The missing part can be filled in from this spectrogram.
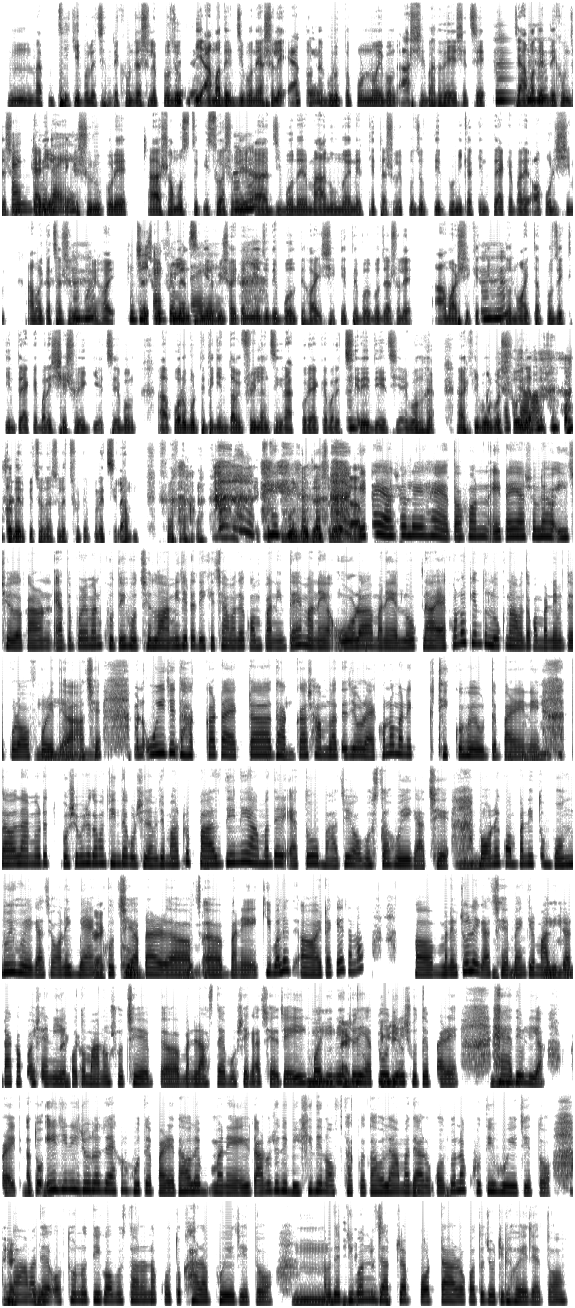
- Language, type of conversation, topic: Bengali, unstructured, প্রযুক্তি আমাদের ব্যক্তিগত সম্পর্ককে কীভাবে প্রভাবিত করে?
- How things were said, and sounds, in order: other background noise; static; distorted speech; tapping; unintelligible speech; chuckle; laughing while speaking: "এবং আ"; laugh; chuckle; "লোকরা" said as "লোকলা"; drawn out: "উ"; unintelligible speech; "জিনিসগুলো" said as "জিনিশজুলা"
